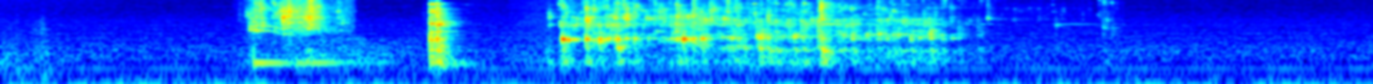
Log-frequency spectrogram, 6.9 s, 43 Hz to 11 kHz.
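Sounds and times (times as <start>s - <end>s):
glass and carafe clinking: 1.3s - 4.6s
iced tea poured from a carafe into a glass: 2.7s - 5.6s.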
